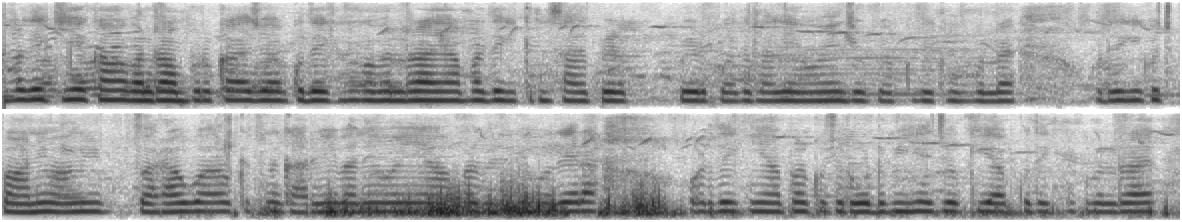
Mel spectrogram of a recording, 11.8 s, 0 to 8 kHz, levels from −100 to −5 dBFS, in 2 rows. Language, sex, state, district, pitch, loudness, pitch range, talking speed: Hindi, female, Chhattisgarh, Balrampur, 245 Hz, -28 LUFS, 240-255 Hz, 320 wpm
